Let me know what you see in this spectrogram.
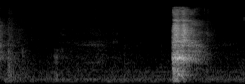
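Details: A single short, forceful voluntary cough from a child, deliberately produced to get a cough drop.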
